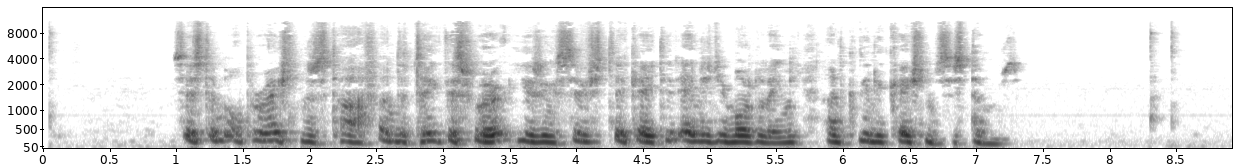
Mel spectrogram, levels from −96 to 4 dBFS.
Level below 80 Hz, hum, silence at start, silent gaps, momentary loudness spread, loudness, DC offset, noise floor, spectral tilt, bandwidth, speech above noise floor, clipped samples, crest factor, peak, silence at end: -66 dBFS; none; 1 s; none; 10 LU; -27 LUFS; under 0.1%; -76 dBFS; -7.5 dB/octave; 11 kHz; 51 dB; under 0.1%; 20 dB; -8 dBFS; 1.65 s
